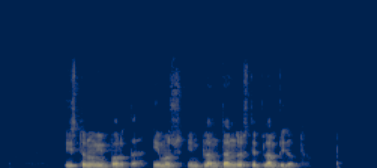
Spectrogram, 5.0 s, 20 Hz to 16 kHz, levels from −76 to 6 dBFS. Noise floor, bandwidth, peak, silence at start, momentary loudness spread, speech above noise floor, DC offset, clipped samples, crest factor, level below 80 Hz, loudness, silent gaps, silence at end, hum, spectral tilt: -73 dBFS; 10.5 kHz; -8 dBFS; 0.85 s; 11 LU; 46 dB; under 0.1%; under 0.1%; 20 dB; -70 dBFS; -27 LUFS; none; 1.1 s; none; -6.5 dB/octave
